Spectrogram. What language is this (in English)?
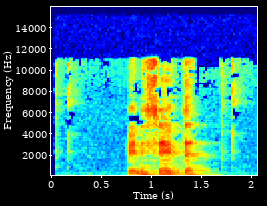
Turkish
